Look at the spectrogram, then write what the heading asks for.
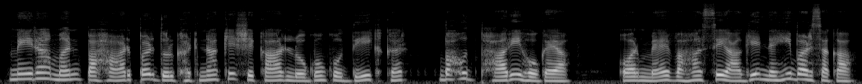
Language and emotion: Hindi, sad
